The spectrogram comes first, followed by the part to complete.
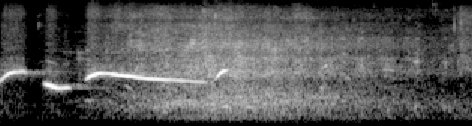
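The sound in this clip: A whistled imitation of a train whistle: a thin, fairly high tone that dips, climbs back and then slides slowly down over about two seconds. A short upward flick follows before it fades into faint hiss.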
